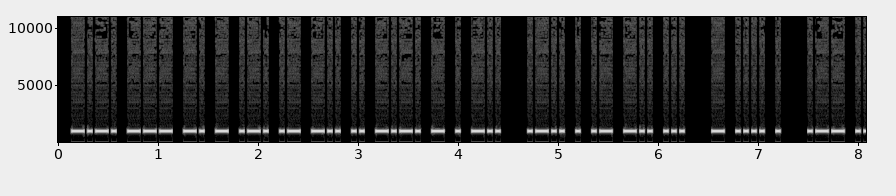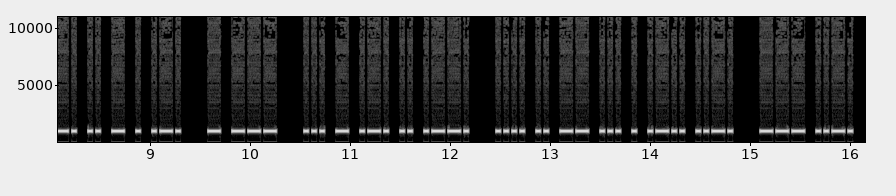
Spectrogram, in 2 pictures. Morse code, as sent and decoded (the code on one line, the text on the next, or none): -.-. --- -. - .-. .- -.. .. -.-. - . -.. / .-.. .- -.. ... / - .... / .-- .-. .. - . .-. / - --- / ... - .-. .. .--. / .... .. -- ... .-.. ..-. / --- ..-.
CONTRADICTED LEADS THE WRITER TO STRIP HIMSELF OF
